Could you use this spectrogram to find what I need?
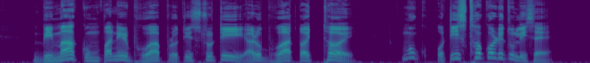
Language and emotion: Assamese, disgusted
